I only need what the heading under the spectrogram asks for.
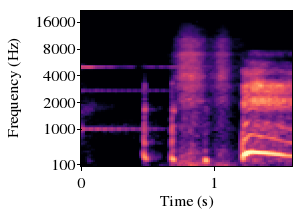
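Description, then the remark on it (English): A bell's clear ringing tone hangs and fades at the start, followed by soft knocks, a burst of rustling noise, and then a loud, abrupt tonal sound that cuts in near the end. “Had to ring the bell for my favorite razor that I just packed in my suitcase for my trip to Montana.”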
